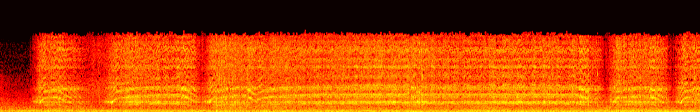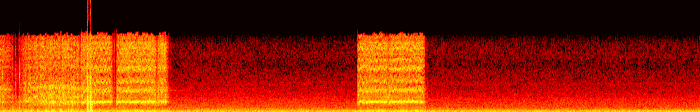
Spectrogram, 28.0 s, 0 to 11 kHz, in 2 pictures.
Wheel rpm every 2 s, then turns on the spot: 40, 140, 180, 230, 230, 220, 100, 150, 160, 0, 50, 70, 0, 0.
none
